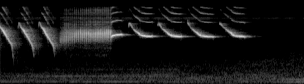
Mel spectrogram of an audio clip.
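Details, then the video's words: Belgian canary singing a training song: quick downward-sweeping whistled notes, then a fast buzzy trill, then a run of six clear descending slurred whistles repeated at an even pace, in a quiet room. "The Most Magical Training Belgian Canary"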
